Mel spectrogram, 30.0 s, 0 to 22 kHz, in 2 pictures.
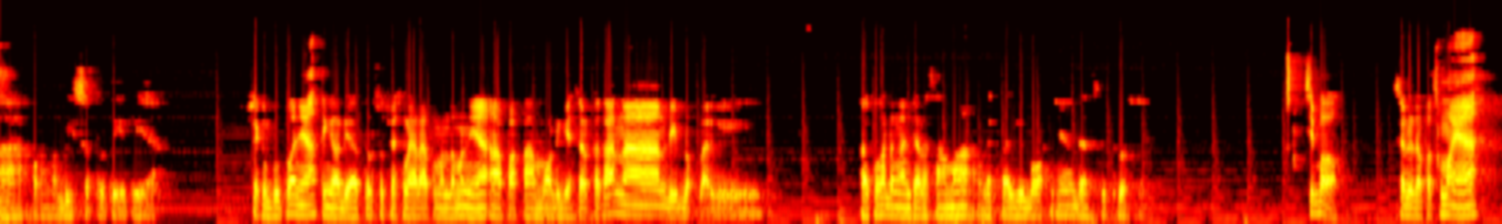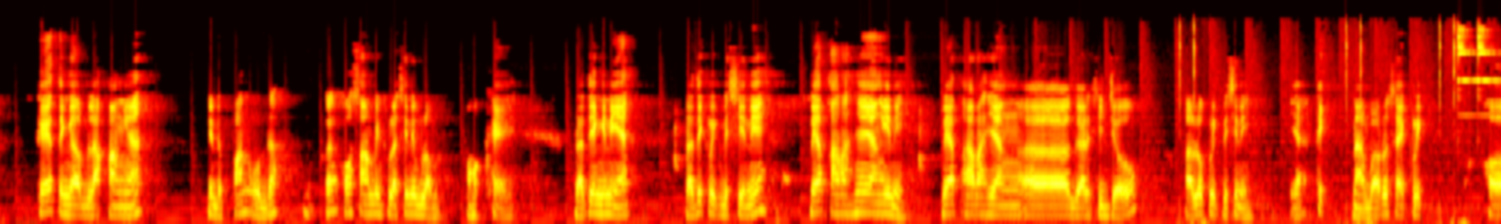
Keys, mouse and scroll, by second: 4.6 click, 12.6-14.1 middle drag, 19.5 middle click, 21.4 middle click, 22.1-23.8 drag, 23.8 middle click, 25.8 middle click, 27.7 click.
